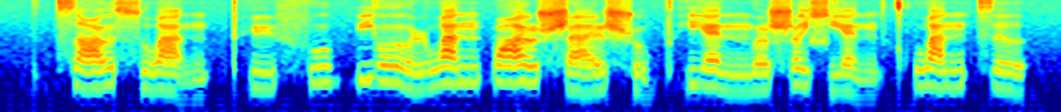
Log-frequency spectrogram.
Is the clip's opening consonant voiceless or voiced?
voiceless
